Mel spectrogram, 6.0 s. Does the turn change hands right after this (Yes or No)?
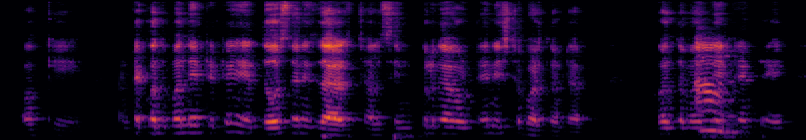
No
